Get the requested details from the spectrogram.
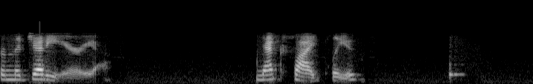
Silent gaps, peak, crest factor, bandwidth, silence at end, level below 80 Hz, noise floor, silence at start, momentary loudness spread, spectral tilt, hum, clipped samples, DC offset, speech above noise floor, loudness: none; 0 dBFS; 26 dB; 8 kHz; 0.7 s; -68 dBFS; -62 dBFS; 0 s; 20 LU; -5 dB/octave; none; under 0.1%; under 0.1%; 41 dB; -21 LUFS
